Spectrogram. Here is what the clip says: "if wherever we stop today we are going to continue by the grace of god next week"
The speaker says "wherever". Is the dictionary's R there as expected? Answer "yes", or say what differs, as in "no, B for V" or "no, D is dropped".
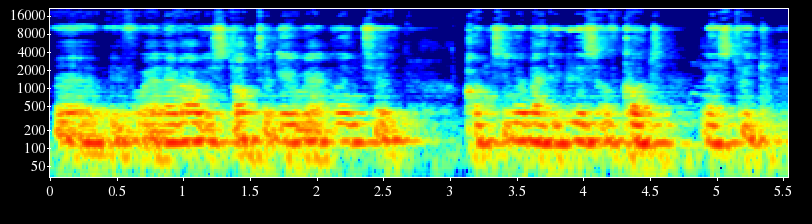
no, L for R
